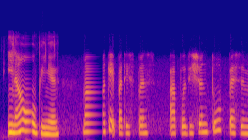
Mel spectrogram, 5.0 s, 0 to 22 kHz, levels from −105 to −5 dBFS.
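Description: A call audio freeze runs from 0.51 to 0.67 s. The last sound is stretched into a fading buzz for about 122 ms. This is likely because delayed packets emptied the jitter buffer. When they arrive, the speech resumes where it stopped, so nothing is lost but a gap is inserted.

At 1.19 s the input switched to a poorer device, likely a different microphone or a headset's call mode. From there to the end, nothing above 4.4 kHz survives, so the speech turns dull and boxy. It drops roughly 10 dB in level and gains a new background noise floor about 30 dB below it, with no silence at the changeover.

A second, longer call audio freeze follows from 1.74 to 2.09 s. The held sound fills about 321 ms and dies into roughly 10 ms of silence before the speech picks up again, delayed but with nothing missing.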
